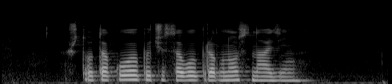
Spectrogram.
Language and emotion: Russian, neutral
